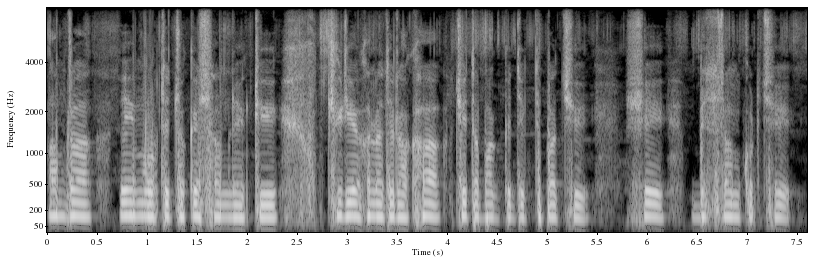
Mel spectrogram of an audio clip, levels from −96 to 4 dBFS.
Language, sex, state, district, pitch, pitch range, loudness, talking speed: Bengali, male, West Bengal, Jalpaiguri, 130 Hz, 125-135 Hz, -17 LUFS, 120 wpm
